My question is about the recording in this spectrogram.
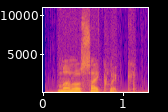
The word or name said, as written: monocyclic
